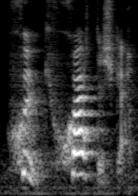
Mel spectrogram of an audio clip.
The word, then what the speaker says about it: sjuksköterska: And nurse is sjuksköterska. And here we have two sh sounds in the same word. Sjuk, which is sick, and sköterska, which is nurse. And sköterska is spelled SK.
